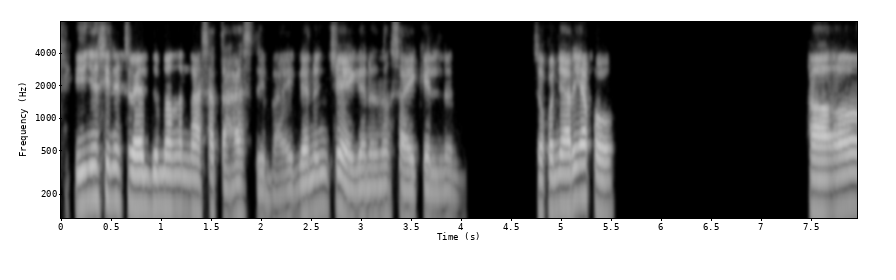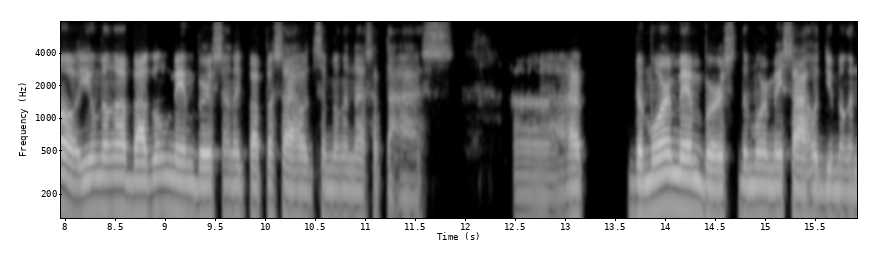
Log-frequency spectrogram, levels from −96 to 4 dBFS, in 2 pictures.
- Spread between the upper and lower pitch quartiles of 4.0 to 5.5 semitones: Yes, average, 4.5 semitones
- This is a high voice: No, low, 120 Hz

